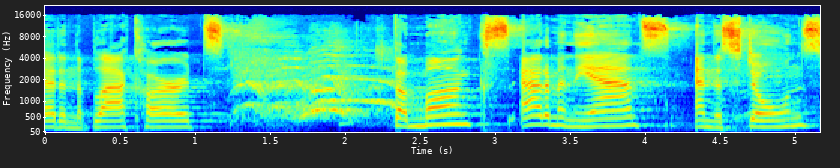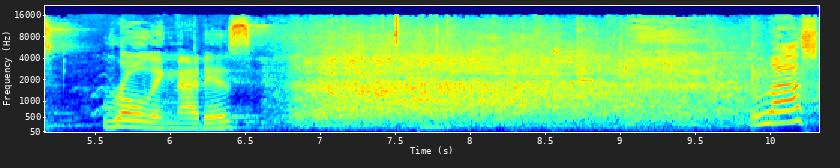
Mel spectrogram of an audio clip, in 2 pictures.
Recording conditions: live audience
